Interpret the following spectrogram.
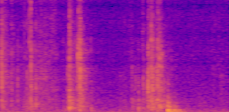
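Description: A few light clicks and taps from small craft items being handled on a table, the loudest about one and a half seconds in.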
